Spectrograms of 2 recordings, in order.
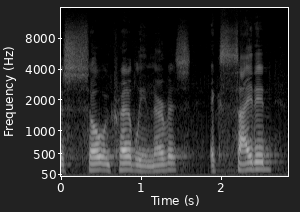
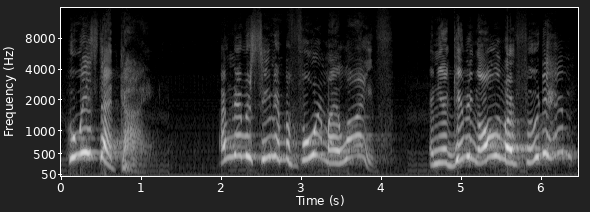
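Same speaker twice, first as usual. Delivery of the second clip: much higher, put-on voice of a baffled young son; son's protest; 9 dB louder than usual. Son protesting to his mother about the food, high childlike voice. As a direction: squeal it like a kid who can't believe his mom. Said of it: "the son is standing there being like".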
